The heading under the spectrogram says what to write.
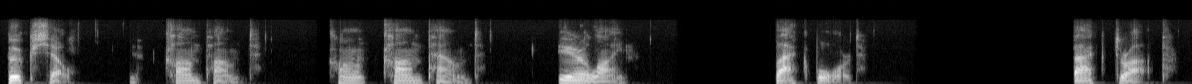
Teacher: if we're talking about compound nouns, we're going to do stress on the first syllable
